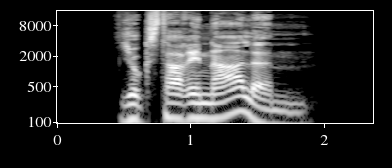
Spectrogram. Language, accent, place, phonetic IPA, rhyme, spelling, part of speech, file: German, Germany, Berlin, [ˌjʊkstaʁeˈnaːləm], -aːləm, juxtarenalem, adjective, De-juxtarenalem.ogg
- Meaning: strong dative masculine/neuter singular of juxtarenal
